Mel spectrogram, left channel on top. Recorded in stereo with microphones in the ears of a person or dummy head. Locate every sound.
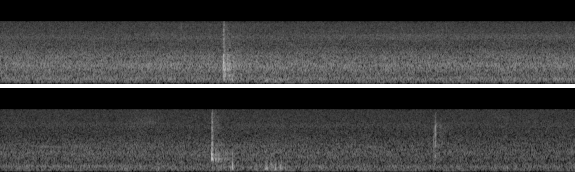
Only background noise.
